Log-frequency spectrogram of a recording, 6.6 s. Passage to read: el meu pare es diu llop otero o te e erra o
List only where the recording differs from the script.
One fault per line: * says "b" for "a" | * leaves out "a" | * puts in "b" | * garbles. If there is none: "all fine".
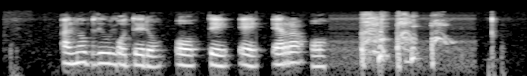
* leaves out "pare"
* leaves out "llop"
